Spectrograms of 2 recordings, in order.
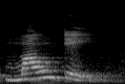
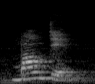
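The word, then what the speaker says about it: mountain: ম্যাপ মানে হচ্ছে মানচিত্র এটাকে আমরা অনেকে উচ্চারণ করি মাউন্টেইন কিন্তু আসলে এটার উচ্চারণ মাউন্টেইন না মাউন্টেন কি মাউন্টেন এম ও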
